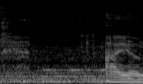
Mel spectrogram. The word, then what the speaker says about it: Io: Io is a tabby. Io. Io. It's spelled I-O. Wonderful. Like the cow. The lover of Zeus.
